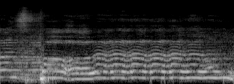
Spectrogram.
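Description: A man singing an Irish folk ballad, holding long notes with a steady vibrato.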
